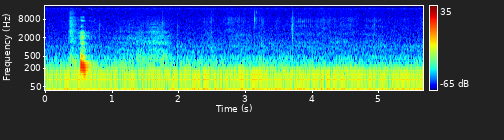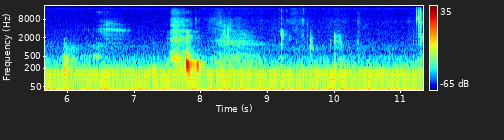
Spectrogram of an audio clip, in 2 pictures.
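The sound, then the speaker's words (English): A cat purrs steadily, a low continuous rumble running the whole time, broken by two brief louder sounds, one near the start and one later on. No one speaks. “No, Kitty's off the bed till it's made.”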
